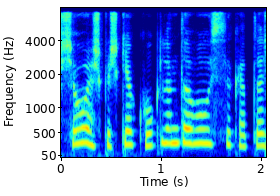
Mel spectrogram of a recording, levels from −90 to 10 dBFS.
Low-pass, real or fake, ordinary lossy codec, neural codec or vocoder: 7.2 kHz; fake; MP3, 64 kbps; codec, 16 kHz, 4 kbps, X-Codec, HuBERT features, trained on general audio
